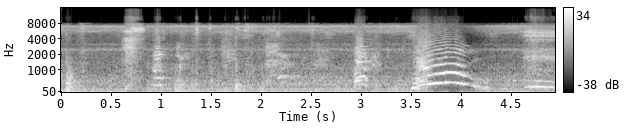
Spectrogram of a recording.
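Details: A pet dog, one of two in the household, trying to learn to say "I love you", gives a short moaning howl that rises and then falls. It follows scattered clicks and thumps, and a person's voice can be heard.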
